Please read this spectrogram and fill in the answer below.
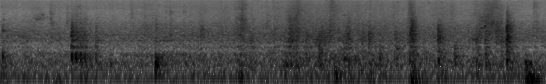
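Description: Irregular light clicks and knocks, about a dozen, over a faint steady low hum.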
